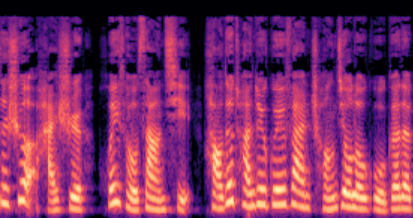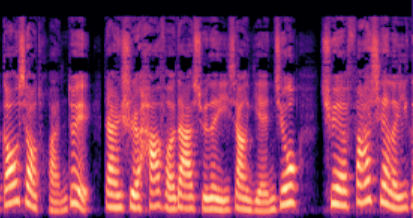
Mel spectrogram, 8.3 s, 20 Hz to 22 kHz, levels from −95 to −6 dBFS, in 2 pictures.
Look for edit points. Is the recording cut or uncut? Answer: cut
